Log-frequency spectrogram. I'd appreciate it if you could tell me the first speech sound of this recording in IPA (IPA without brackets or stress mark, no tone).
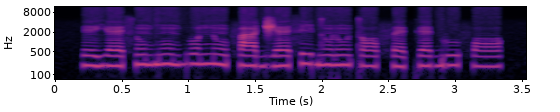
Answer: e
